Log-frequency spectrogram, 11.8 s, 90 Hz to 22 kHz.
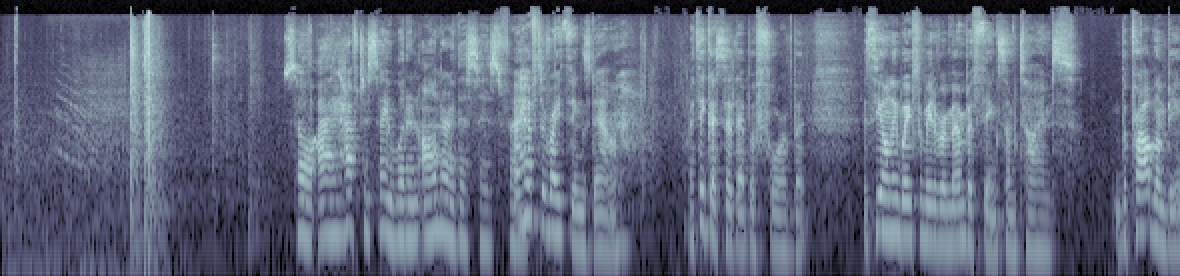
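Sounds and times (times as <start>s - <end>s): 
door closing thuds: 0.5s - 2.6s
speech: 2.9s - 11.7s.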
